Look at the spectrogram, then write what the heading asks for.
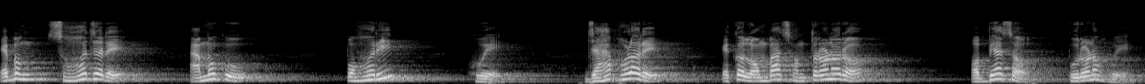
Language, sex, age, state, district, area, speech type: Odia, male, 60+, Odisha, Dhenkanal, rural, spontaneous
